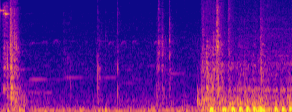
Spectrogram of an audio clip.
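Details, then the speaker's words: Motorcycle with slightly weak battery, normal unmodified state before the anti-theft fuse trick, kick-started: a few kick clunks, then the engine catches and settles into a quick, even putter; starts and runs fine. "Kalau di engkol pun juga akan tetap hidup ya. Ini saya matikan. Kita engkol pada bagian sebelah sini."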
